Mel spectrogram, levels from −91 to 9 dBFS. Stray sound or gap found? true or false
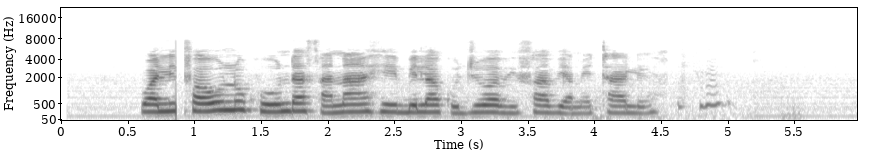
true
